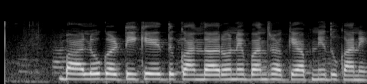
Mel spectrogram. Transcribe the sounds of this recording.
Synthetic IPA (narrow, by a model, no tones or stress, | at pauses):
baːloɡɐʈːiked̪ʊkaːnd̪aːɾõnebɐ̃nd̪ɾɐkeɐpnid̪ʊkaːnẽː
